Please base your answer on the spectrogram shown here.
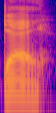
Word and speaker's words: Dag: It's pronounced like the word. Oh, like day. Like the word day. Okay. So it's day.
